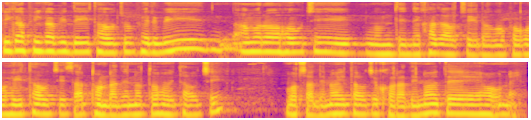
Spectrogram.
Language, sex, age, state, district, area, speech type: Odia, male, 30-45, Odisha, Kalahandi, rural, spontaneous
